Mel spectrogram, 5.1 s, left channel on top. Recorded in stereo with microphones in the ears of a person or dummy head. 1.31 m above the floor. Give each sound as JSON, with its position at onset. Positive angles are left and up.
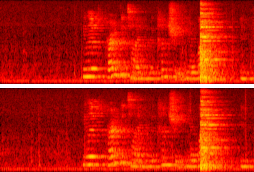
{"t": 1.6, "sound": "a woman speaking", "side_deg": 50, "distance_m": 2.5}
{"t": 4.0, "sound": "a thud", "side_deg": 70, "distance_m": 4.0}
